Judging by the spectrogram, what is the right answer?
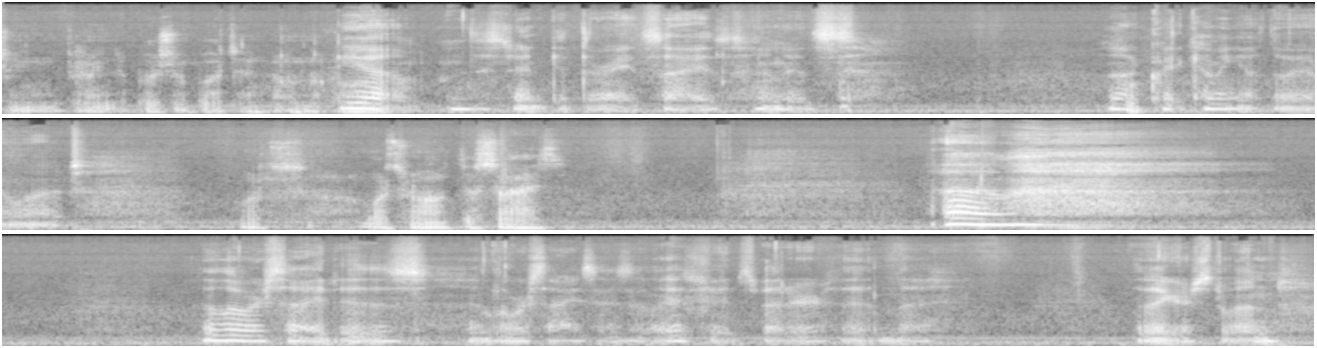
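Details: Postictal confused, nonsensical speech in a woman just after a grand mal tonic-clonic seizure, her first in a month and a half, with a bitten tongue.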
